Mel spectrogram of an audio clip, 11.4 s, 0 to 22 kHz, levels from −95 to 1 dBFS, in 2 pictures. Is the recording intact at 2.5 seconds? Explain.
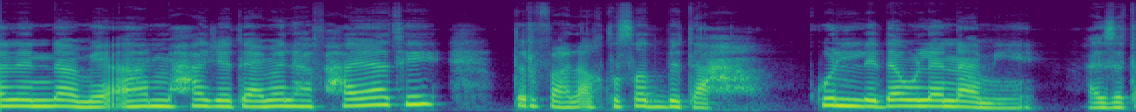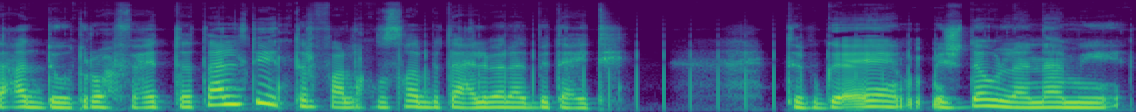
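Yes, at 2.5 seconds the speech plays through cleanly with no dropout, click, distortion or other fault.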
